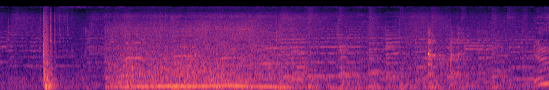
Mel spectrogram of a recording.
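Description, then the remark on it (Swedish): A car engine revs up after a sharp click, its droning pitch climbing and holding for a couple of seconds before easing back down, with steady road-like hiss and a few knocks afterward. “Jag får gasa lite mer.”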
